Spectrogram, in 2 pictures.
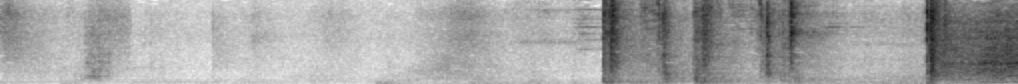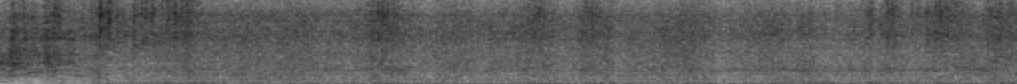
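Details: Jeep first start after water pump replacement and reassembly of power steering pump, fuel pump, AC compressor, fan and belts: a few cranks, catches and settles into steady even idle, no knocks or squeals; a leak was noticed afterwards.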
